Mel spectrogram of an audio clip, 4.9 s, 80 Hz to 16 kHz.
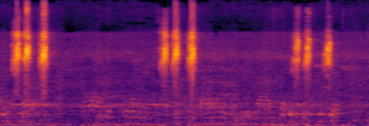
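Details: Streak-eared Bulbul chick at 13 days old, Ubon Ratchathani, Thailand, 15 April 2023: three spaced bursts of three sharp, high chirps each, about two seconds apart, the last set slightly softer.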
